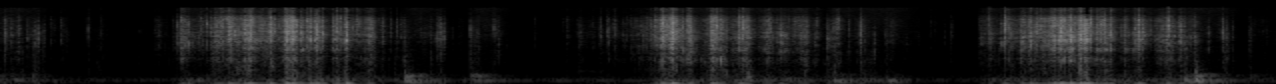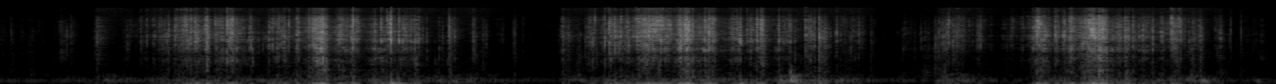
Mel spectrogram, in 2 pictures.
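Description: Trading-card pack wrappers being torn open and crinkled by hand, in a run of about six separate rips one to two seconds apart.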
